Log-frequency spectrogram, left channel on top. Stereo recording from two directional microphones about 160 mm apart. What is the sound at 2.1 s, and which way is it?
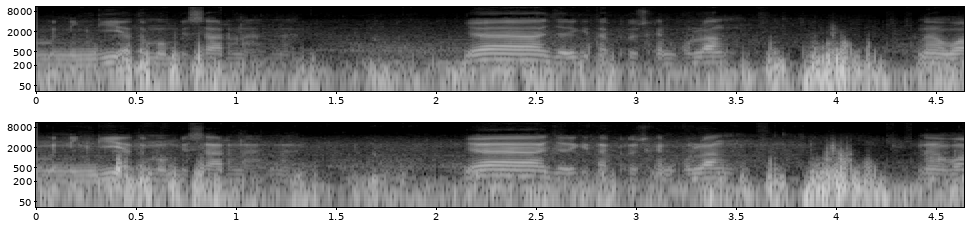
Speech, 10° left (ahead or behind).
